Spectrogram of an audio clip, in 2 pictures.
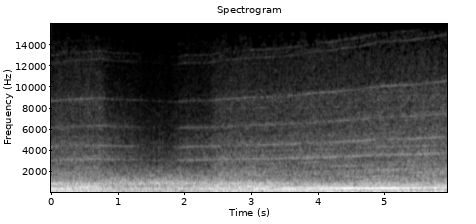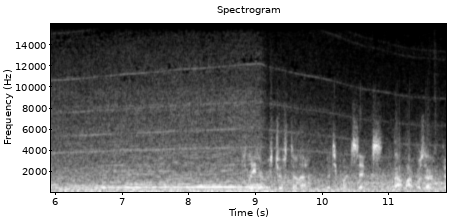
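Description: A race car engine roars steadily, its pitch slowly climbing as it speeds up.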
